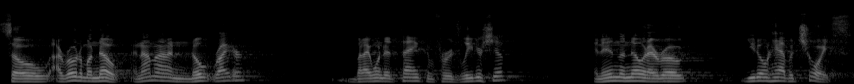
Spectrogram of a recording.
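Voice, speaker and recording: Bright and sharp in tone, this voice carries a US Midwestern accent with audible room echo around it. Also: man. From Ohio, Cleveland. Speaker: college track coach, hall of fame inductee. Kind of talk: interview on stage. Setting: stage with audience. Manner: halting.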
